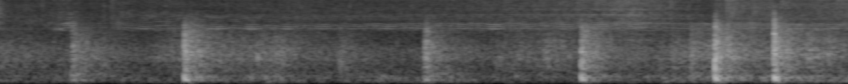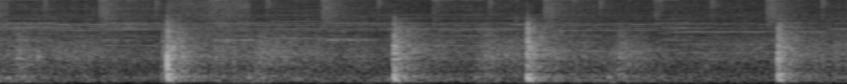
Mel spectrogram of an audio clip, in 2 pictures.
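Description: Fireworks burst with loud booming bangs in the distance, one after another.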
